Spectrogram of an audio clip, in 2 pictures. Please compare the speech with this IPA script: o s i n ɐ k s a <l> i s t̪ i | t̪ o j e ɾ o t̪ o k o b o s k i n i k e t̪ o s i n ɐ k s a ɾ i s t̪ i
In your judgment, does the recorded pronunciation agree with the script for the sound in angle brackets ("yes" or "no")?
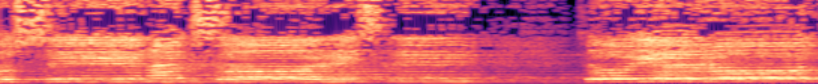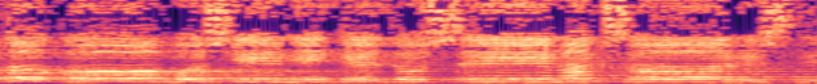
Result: no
